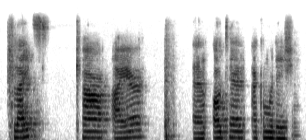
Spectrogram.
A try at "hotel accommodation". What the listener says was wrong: By the way, in English, it's the second syllable on hotel. Hotel. In French, you'd say hotel, but in English, you say hotel on the second syllable.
